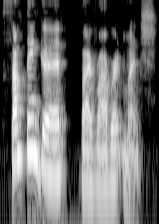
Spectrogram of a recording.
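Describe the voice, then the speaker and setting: A woman reading a picture book aloud like a teacher, in animated storytelling style, speaking directly to young listeners. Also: fairly low pitch, measured pace, gravelly. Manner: addresses child listeners directly, with questions.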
